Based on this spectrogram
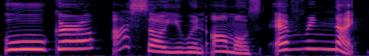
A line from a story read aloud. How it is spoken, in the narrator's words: Charisse exclaimed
